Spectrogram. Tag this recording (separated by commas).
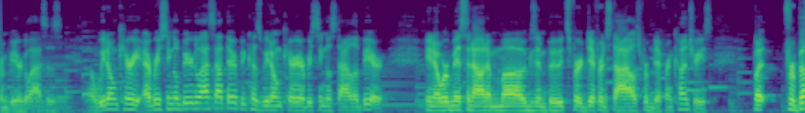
Speech, Music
